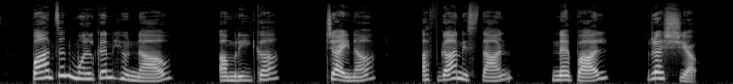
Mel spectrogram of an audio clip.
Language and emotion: Kashmiri, neutral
